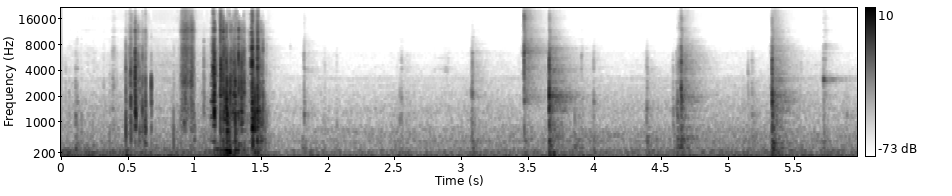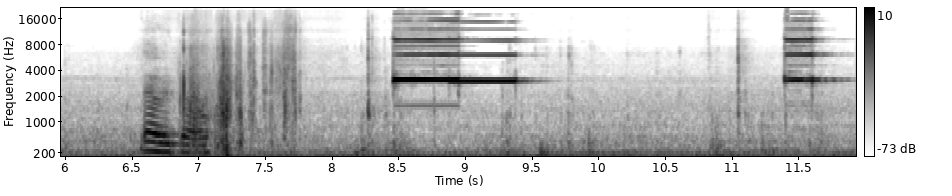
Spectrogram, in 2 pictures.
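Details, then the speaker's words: P12040 smoke alarm set off during a system test; scattered clicks, then a brief rough rasping growl before the shrill alarm tone, an unexpected growling from the horn of unknown cause. "The heck was that noise? The heck? Was this growling? I never knew it would growl."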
